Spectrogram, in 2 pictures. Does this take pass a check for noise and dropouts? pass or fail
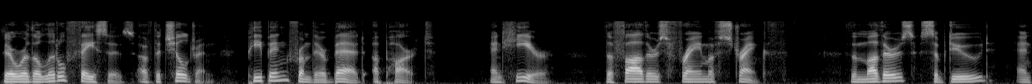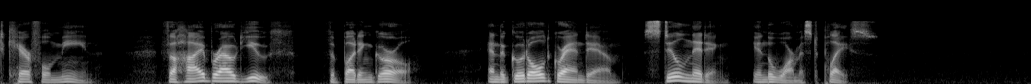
pass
